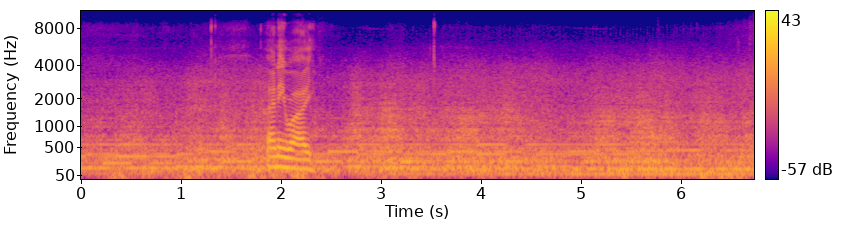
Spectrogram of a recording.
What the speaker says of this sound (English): Here comes the plane. Every time I go to speak, there comes a plane over.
